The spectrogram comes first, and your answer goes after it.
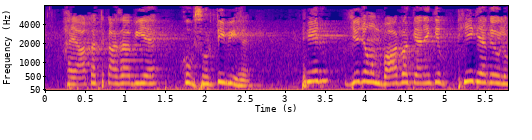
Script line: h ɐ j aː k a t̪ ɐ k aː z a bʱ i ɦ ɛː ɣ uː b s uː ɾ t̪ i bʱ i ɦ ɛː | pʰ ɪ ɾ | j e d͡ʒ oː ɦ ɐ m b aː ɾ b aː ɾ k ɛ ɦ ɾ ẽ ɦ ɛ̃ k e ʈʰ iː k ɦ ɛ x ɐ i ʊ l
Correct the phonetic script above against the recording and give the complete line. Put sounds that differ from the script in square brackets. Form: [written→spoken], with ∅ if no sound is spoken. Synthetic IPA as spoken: h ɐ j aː k a t̪ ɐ k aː z a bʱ i ɦ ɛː [ɣ→x] uː b s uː ɾ t̪ i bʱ i ɦ ɛː | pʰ ɪ ɾ | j e d͡ʒ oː ɦ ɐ m b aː ɾ b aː ɾ k ɛ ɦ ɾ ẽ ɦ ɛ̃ k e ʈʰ iː k ɦ ɛ [x→k] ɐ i ʊ l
